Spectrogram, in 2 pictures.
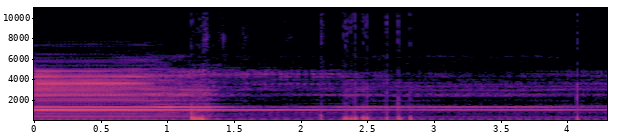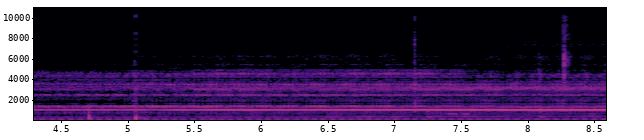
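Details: Steady high-pitched electrical whine with scattered crackles and ticks from an Xbox One power supply adapter; buzzing adapter, cause unknown to owner.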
